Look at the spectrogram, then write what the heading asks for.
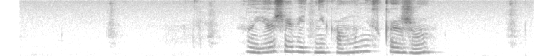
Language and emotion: Russian, neutral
